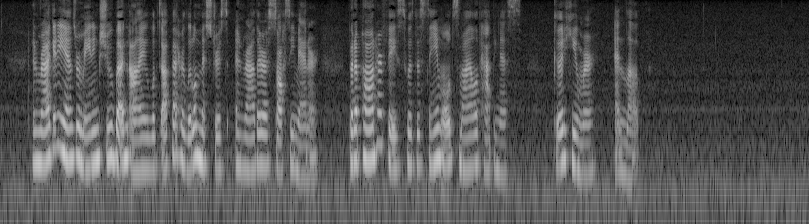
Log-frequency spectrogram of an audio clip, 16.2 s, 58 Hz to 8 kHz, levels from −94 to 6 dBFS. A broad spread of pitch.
No: average, 3.5 semitones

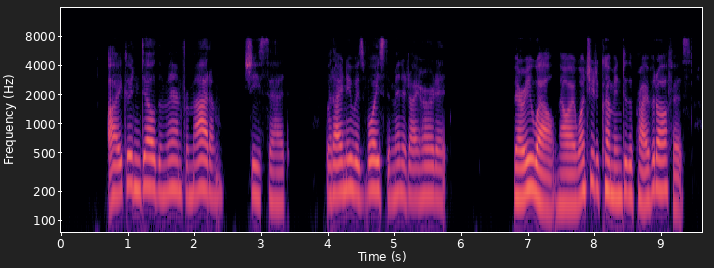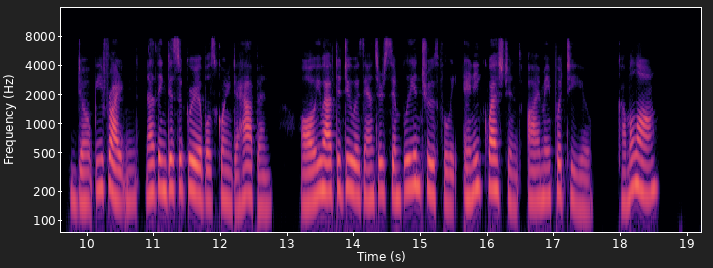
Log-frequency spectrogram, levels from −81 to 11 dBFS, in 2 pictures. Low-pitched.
No: medium, 185 Hz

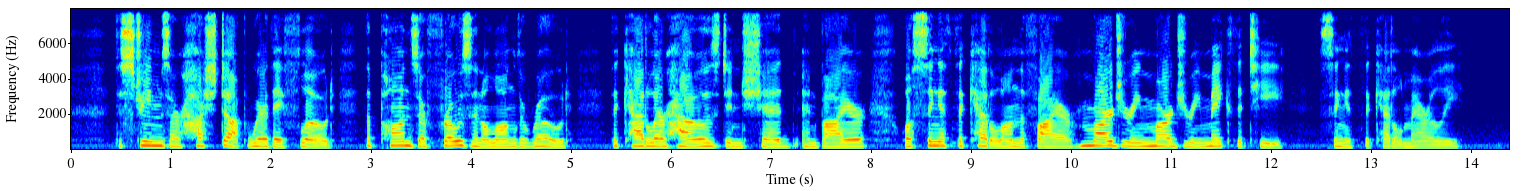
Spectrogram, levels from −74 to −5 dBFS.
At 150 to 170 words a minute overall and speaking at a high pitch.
No: average, 140 wpm; high, 200 Hz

